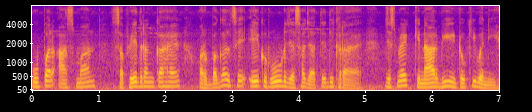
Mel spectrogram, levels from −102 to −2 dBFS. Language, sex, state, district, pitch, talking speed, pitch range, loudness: Hindi, male, Uttar Pradesh, Jyotiba Phule Nagar, 150 Hz, 195 wpm, 130-170 Hz, -18 LUFS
